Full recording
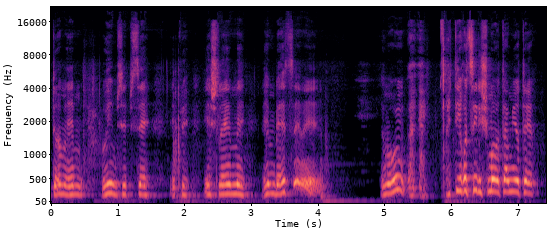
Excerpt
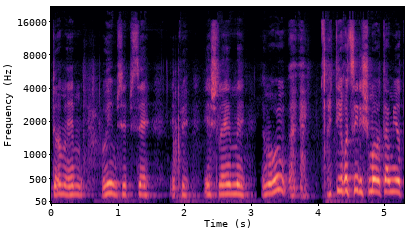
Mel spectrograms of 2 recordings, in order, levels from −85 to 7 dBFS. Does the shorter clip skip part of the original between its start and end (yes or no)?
yes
